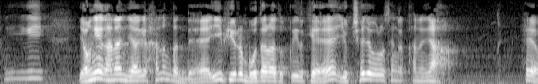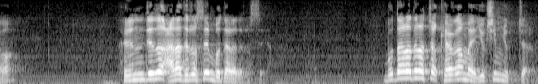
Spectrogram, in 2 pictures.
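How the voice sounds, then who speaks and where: A man teaching a Bible class as a pastor, lively and joking, acting out the voices of the people he quotes. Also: fairly high pitch, brisk, long pauses. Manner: animated, acts out quoted voices, joking asides.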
